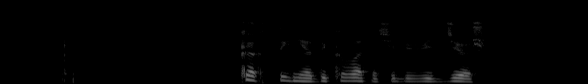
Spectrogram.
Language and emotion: Russian, angry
